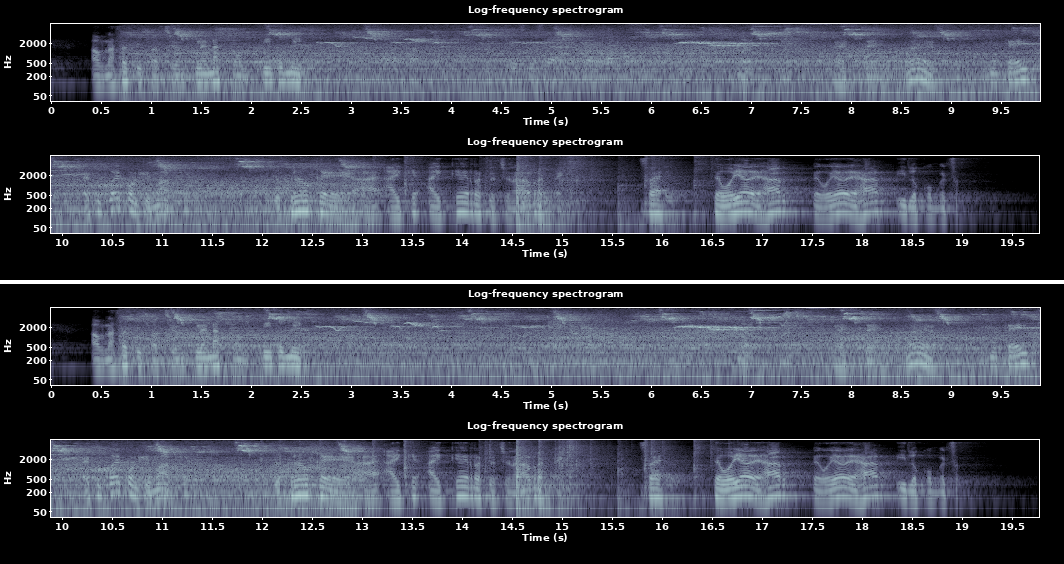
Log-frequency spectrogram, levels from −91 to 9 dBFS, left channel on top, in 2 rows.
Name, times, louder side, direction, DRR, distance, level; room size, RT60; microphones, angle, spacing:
voice 1, 0.4-2.7 6.9-7.4 7.8-8.9 9.4-9.8 10.2-11.4 12.1-15.0 15.8-16.0 16.5-19.0, right 1 dB, 10° right, 13 dB, 0.3 m, -28 dB
sound 1, 0.7-13.1, right 4 dB, 45° right, 1.1 m, -26 dB
sound 2, 2.0-12.3, left 4 dB, 45° left, 0.5 m, -40 dB
voice 2, 3.3-3.8 4.3-6.0 15.8-16.1, left 4 dB, 80° left, 8 dB, 1.0 m, -37 dB
Computer keyboard, 9.0-9.1 10.7-10.9 11.8-13.6 14.2-16.9, right 4 dB, 70° right, 1.1 m, -34 dB
11.0 x 6.7 x 9.0 m, 1.5 s
head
